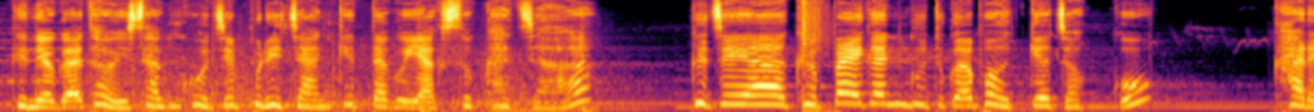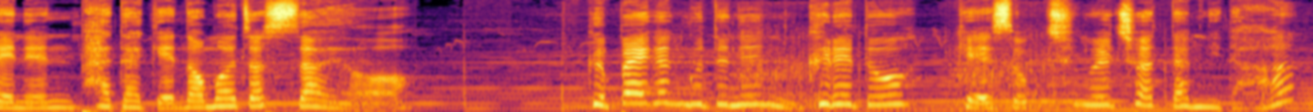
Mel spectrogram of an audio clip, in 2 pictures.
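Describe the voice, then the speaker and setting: A woman's voice: a little high, animated, measured pace. A woman narrating a dubbed children's fairy-tale cartoon in a storytelling manner, with music behind her.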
